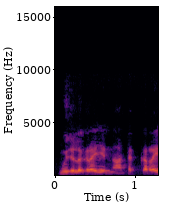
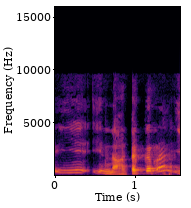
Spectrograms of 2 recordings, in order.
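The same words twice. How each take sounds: First: Quick muttered aside ये नाटक कर रहा है; muttered suspicion. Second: Slow, higher and louder disbelief; exasperated outburst. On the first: Mishra ji mutters his suspicion, fast and low. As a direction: say it fast under the breath, suspicious. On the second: Mishra ji shouts that the insulator is faking, slow and loud. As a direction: drag out ये नाटक कर रहा है in loud exasperation. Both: Acted. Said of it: "बोले".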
